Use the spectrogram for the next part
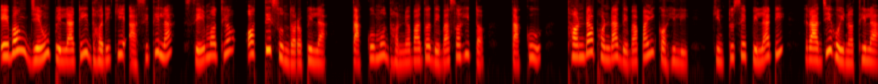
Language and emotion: Odia, neutral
